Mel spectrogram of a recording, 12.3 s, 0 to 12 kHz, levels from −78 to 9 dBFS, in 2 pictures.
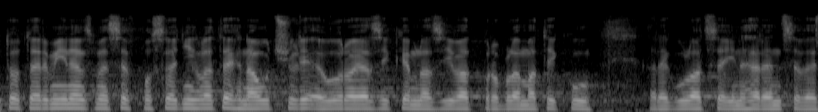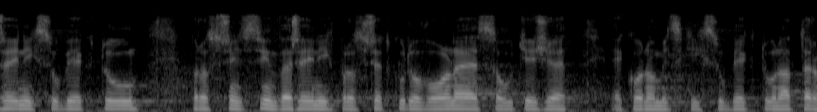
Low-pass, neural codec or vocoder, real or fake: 7.2 kHz; none; real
